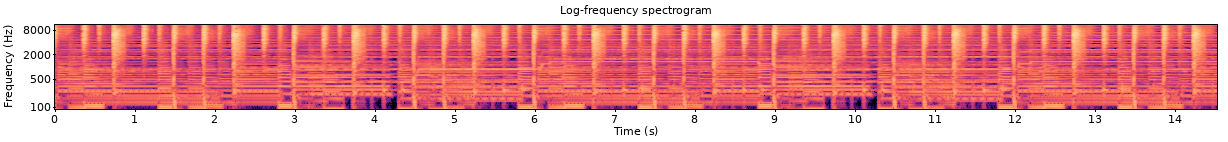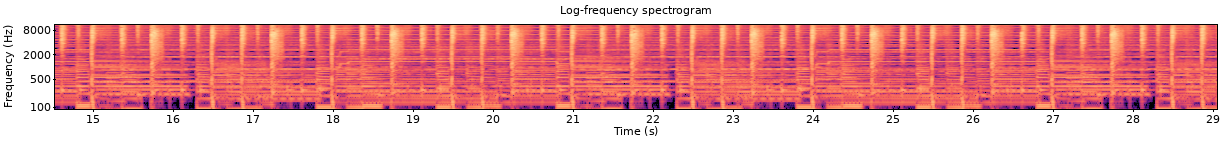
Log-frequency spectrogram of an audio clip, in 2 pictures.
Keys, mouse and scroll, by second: 1.5-4.7 drag, 6.2-15.6 drag, 16.5-20.4 right drag, 23.9-29.0 drag.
